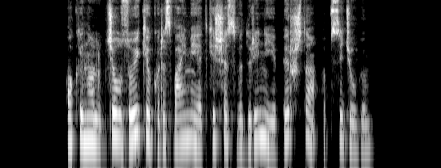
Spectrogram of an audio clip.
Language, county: Lithuanian, Vilnius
